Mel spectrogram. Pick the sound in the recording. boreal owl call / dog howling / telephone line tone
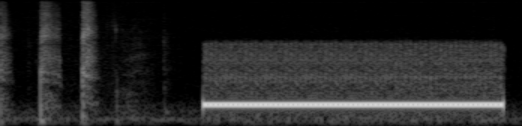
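telephone line tone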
